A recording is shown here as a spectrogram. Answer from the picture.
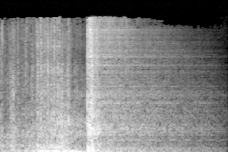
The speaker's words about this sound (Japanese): それから間もなく、ペットショップのシャッターが降りた。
